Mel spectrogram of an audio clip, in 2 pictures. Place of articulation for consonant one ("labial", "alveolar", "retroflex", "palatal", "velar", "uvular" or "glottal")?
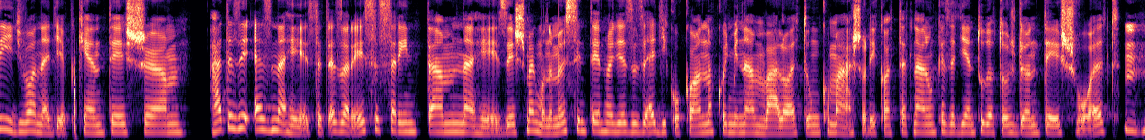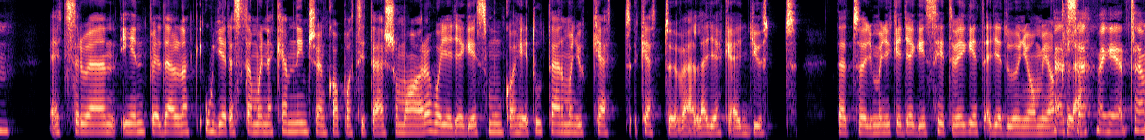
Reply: palatal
